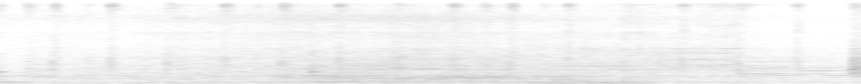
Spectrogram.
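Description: Background music of the Instant Loto phone game with a quick high ticking, over a steady hiss.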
